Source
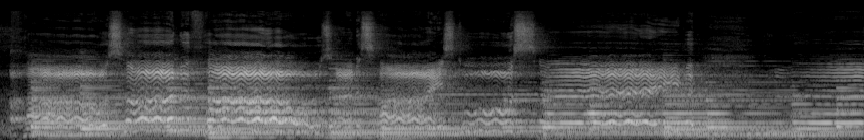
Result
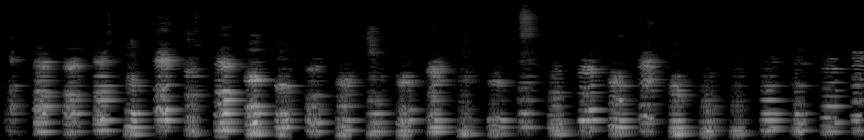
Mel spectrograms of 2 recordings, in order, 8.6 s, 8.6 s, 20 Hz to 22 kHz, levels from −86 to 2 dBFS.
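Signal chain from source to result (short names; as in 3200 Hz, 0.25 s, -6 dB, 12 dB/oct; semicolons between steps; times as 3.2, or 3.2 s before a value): grains 0.218 s, grains 3.3/s, spray 13 ms, pitch spread up and down by 7 st; resonator bank G3 sus4, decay 0.33 s; gain +8.5 dB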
